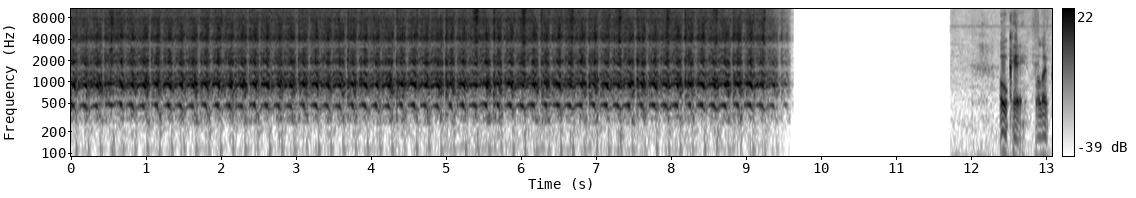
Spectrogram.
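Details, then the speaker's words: 1979 Mercedes-Benz 240D sitting 13 years: steady cranking about three turns a second with no firing; glow plug circuit not activating despite cleaned connections and new fuses, relay suspected. "um the glow plug circuit still does not seem to be activating so at this point I'm suspecting a problem with the relay"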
